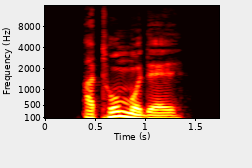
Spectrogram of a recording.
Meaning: atomic model
- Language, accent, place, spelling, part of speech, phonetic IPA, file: German, Germany, Berlin, Atommodell, noun, [aˈtoːmmoˌdɛl], De-Atommodell.ogg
